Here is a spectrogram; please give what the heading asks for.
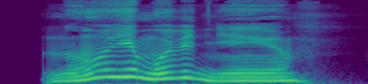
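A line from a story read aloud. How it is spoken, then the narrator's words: Grumbled. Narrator (Russian): проворчал Карпатский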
